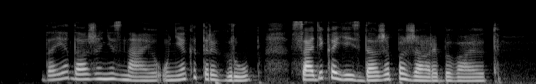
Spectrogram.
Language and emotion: Russian, neutral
